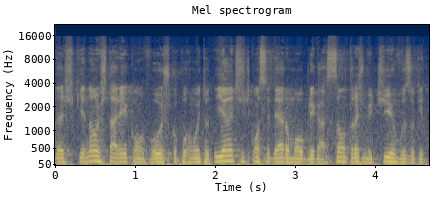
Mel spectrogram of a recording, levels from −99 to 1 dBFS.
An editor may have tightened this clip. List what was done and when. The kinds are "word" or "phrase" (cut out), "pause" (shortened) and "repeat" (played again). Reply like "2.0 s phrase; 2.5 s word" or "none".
2.0 s word; 2.4 s word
